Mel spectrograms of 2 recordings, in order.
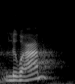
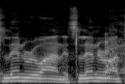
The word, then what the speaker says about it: Lynn Ruane: They automatically put the Lynn and the Ruane together and say, Luan? No, Lynn.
